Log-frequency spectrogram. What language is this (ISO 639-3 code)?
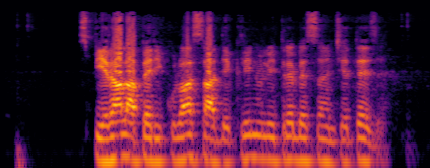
ron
